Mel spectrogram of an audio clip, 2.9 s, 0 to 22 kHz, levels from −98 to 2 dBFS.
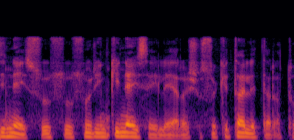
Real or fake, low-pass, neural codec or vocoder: real; 7.2 kHz; none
